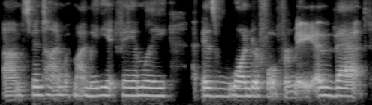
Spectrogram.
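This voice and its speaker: Young woman nurse, low-ish even voice, measured. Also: creaky. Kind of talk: interview answers. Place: home room. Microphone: video call webcam.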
